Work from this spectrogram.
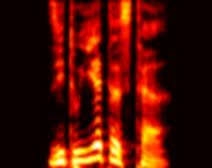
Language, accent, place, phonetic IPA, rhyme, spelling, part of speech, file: German, Germany, Berlin, [zituˈiːɐ̯təstɐ], -iːɐ̯təstɐ, situiertester, adjective, De-situiertester.ogg
- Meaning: inflection of situiert: 1. strong/mixed nominative masculine singular superlative degree 2. strong genitive/dative feminine singular superlative degree 3. strong genitive plural superlative degree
